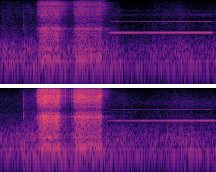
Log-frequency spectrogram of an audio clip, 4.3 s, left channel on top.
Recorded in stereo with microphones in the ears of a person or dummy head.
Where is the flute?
80° left, 4.5 m.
